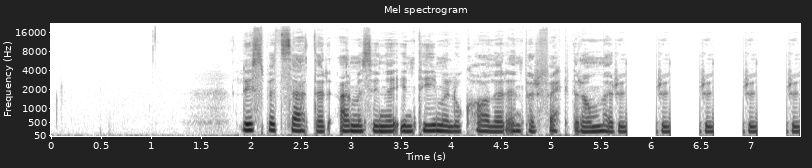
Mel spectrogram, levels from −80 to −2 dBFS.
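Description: A likely playback stall from 5.76 s to the end causes stutter with silent gaps: a 135 ms fragment of speech repeats four times, each followed by about 300 ms of silence.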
